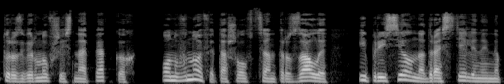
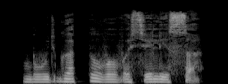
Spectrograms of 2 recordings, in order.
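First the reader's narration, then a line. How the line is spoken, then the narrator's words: Quiet. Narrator (Russian): тихо произнес Миракл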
